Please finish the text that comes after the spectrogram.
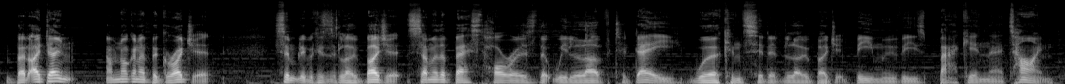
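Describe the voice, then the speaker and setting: A man's voice: rumbling low, normal speed, hardly any pauses, soft background music. A man giving casual, off-the-cuff commentary on film news as a reviewer, blunt and sceptical in manner. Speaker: film reviewer, channel host.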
